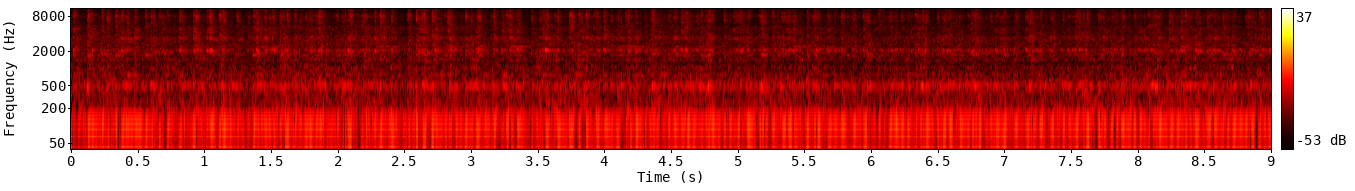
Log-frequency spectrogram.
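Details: Budget Gen VI L29 454 big block on an engine stand with factory ZZ502 hydraulic roller camshaft, reaching about 180°: deep, even V8 rumble with a steady lope and no knocks or ticks; runs smoothly and healthy.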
